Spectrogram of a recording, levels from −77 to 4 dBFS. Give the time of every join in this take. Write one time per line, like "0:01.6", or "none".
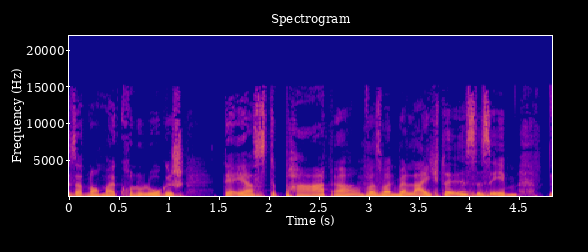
0:02.6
